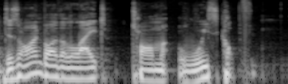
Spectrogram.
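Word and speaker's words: Weiskopf: Uh, designed by the late Tom Wiskoff. Sorry. Sorry. Whiskoff. There's a P and an F next to each other. So, Whiskoff.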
